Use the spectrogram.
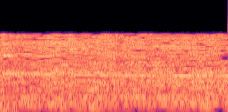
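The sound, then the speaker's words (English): High-pitched electric saw running in a loud, continuous whine with a harsh, hissing edge, unbroken and steady from start to finish. “This is the sound of a high-pitched electric saw.”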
